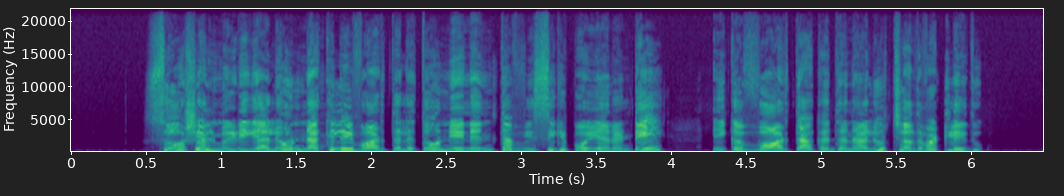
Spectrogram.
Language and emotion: Telugu, angry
